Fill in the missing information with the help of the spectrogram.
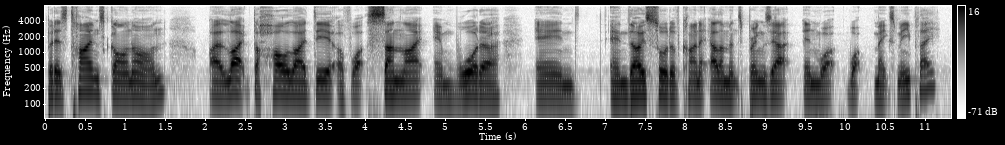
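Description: A man's voice: medium pitch, little pitch movement, measured pace, clear, resonant tone, no room sound. A middle-aged man speaks with a broad New Zealand accent. He chats casually as an interview guest, with loose, rambling phrasing. The sound is dry, with no room around the voice. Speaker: hip-hop DJ and MC, interview guest. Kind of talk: casual studio interview chat. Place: studio.

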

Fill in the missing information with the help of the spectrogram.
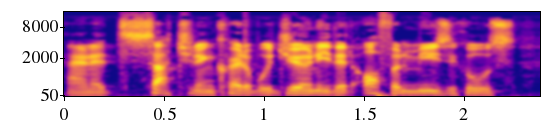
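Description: A man's voice: mid-range voice, level tone, rapid-fire, no echo. A male musical theatre actor, joking and self-mocking as a guest. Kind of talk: casual interview chat.

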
